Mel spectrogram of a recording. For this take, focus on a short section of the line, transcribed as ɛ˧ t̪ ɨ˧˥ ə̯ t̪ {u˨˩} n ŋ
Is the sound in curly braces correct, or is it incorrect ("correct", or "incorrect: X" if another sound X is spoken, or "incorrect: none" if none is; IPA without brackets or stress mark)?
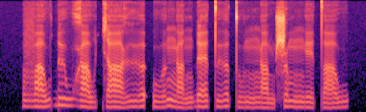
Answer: correct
